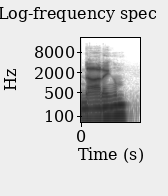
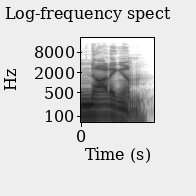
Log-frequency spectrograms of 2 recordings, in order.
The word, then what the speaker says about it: Nottingham: what are we saying nodding them it's supposed to be nodding them like you don't you don't pronounce the h we got a lot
